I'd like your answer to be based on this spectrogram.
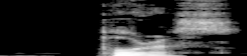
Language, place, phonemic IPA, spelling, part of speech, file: English, Queensland, /ˈpoːɹəs/, porous, adjective, En-au-porous.ogg
- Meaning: 1. Full of tiny pores that allow fluids or gasses to pass through 2. With many gaps or loopholes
